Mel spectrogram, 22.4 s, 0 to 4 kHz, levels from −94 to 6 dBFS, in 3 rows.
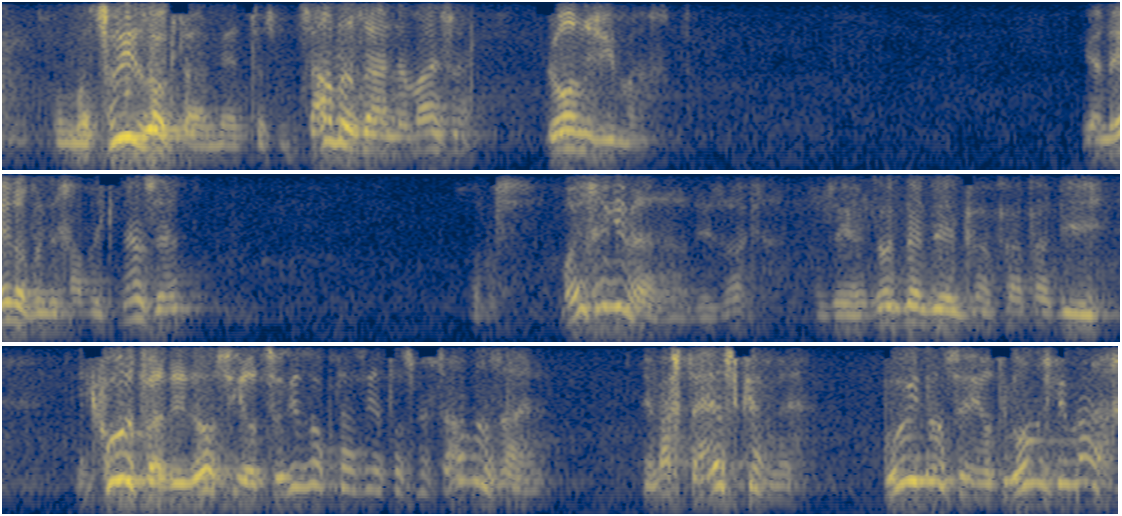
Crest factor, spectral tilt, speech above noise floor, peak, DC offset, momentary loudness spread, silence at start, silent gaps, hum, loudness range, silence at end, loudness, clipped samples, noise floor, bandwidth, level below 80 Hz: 22 dB; -8.5 dB/octave; 50 dB; 0 dBFS; under 0.1%; 21 LU; 0 s; none; none; 11 LU; 0 s; -19 LUFS; under 0.1%; -70 dBFS; 4 kHz; -64 dBFS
